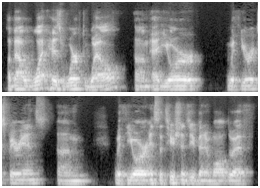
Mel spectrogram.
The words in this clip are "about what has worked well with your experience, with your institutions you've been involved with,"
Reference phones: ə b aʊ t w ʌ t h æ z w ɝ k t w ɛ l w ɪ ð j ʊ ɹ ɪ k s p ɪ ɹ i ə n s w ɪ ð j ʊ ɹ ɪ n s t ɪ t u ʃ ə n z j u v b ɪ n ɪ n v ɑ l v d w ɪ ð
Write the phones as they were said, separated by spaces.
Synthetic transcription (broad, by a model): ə b aʊ t w ʌ t h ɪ z w ɝ k t w ɛ l w ɪ ð j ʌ ɹ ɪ k s p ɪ ɹ i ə n s w ɪ ð j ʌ ɹ ɪ n s t ɪ t u ʃ ə n z j u v b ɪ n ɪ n v ɑ l v d w ɪ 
